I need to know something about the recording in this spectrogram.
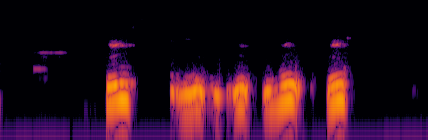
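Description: A woman's voice slowly reading Sanskrit aloud, one syllable at a time, in six short syllables with small gaps between them after a silent first second.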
